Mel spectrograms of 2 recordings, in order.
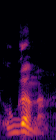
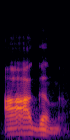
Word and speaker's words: agama: Here and now, they pronounce as ugama. But the original word is agama.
